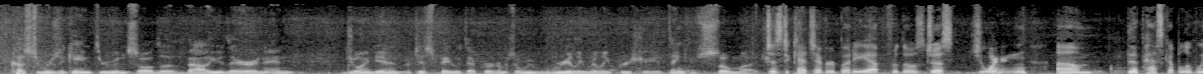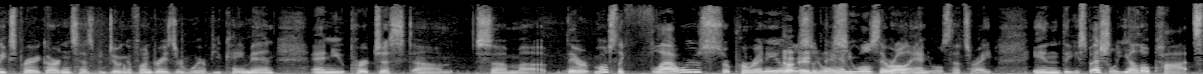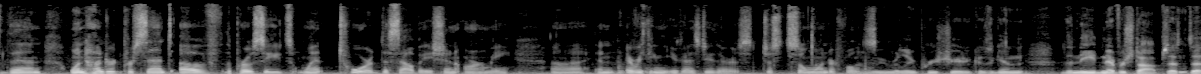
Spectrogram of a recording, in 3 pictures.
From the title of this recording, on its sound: Live at Prairie Gardens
